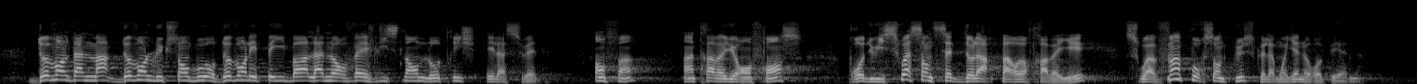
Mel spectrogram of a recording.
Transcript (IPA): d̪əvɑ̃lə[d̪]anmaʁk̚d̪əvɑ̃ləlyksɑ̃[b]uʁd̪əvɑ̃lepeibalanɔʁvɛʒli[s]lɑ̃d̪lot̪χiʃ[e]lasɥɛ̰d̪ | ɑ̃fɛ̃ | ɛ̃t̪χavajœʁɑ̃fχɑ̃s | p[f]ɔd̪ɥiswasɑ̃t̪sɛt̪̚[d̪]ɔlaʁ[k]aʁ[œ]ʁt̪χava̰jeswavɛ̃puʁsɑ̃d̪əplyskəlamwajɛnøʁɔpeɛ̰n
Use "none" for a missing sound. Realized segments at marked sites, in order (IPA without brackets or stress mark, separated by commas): d̪, b, s, e, χ, d̪, p, œ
